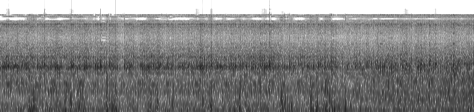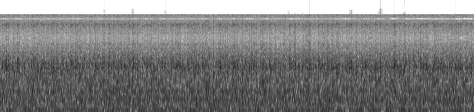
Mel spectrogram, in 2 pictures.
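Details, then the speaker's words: Cold diesel at idle after a cold-weather crank: loose, uneven rattle over the steady diesel clatter, heard better at the front under the hood; owner says the vacuum pump is failing. "my vacuum pump yep my vacuum pump is going bye-bye can hear it better in front"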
